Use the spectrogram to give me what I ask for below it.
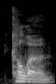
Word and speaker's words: Cologne: for the trip to what is this kogy cologne colog colog Cologne Germany you know I was like that is spelled like cologne but they wouldn't name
